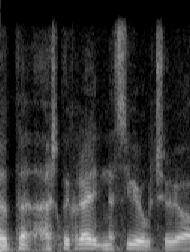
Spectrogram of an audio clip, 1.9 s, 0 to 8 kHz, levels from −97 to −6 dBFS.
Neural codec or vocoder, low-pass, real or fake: codec, 16 kHz in and 24 kHz out, 0.6 kbps, FocalCodec, streaming, 4096 codes; 7.2 kHz; fake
